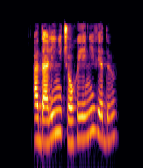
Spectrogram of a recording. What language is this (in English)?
Belarusian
